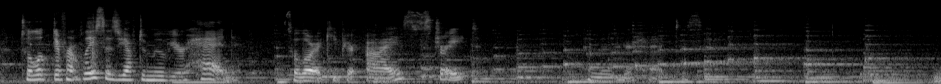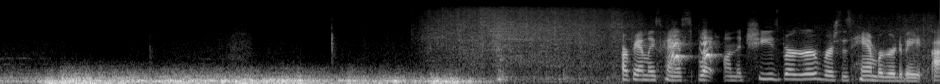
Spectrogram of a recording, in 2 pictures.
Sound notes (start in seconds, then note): 9.3 thunder booms; 13.3 grill sizzles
